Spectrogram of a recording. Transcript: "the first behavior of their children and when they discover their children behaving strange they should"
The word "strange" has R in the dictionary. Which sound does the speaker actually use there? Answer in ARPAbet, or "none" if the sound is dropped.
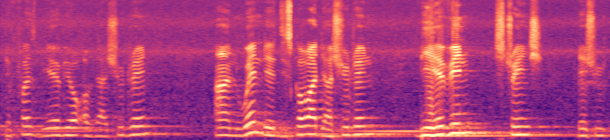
R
